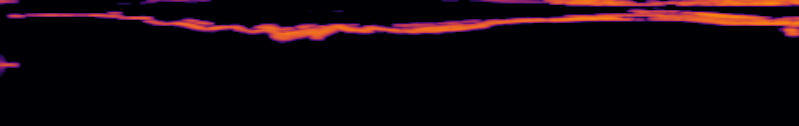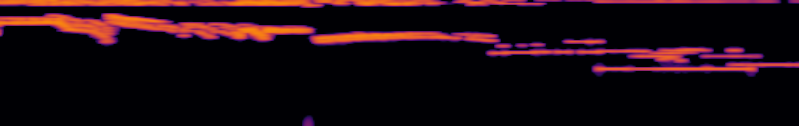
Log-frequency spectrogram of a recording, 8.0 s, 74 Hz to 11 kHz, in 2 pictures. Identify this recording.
zografies nees 006
Sound made by Atmogen software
